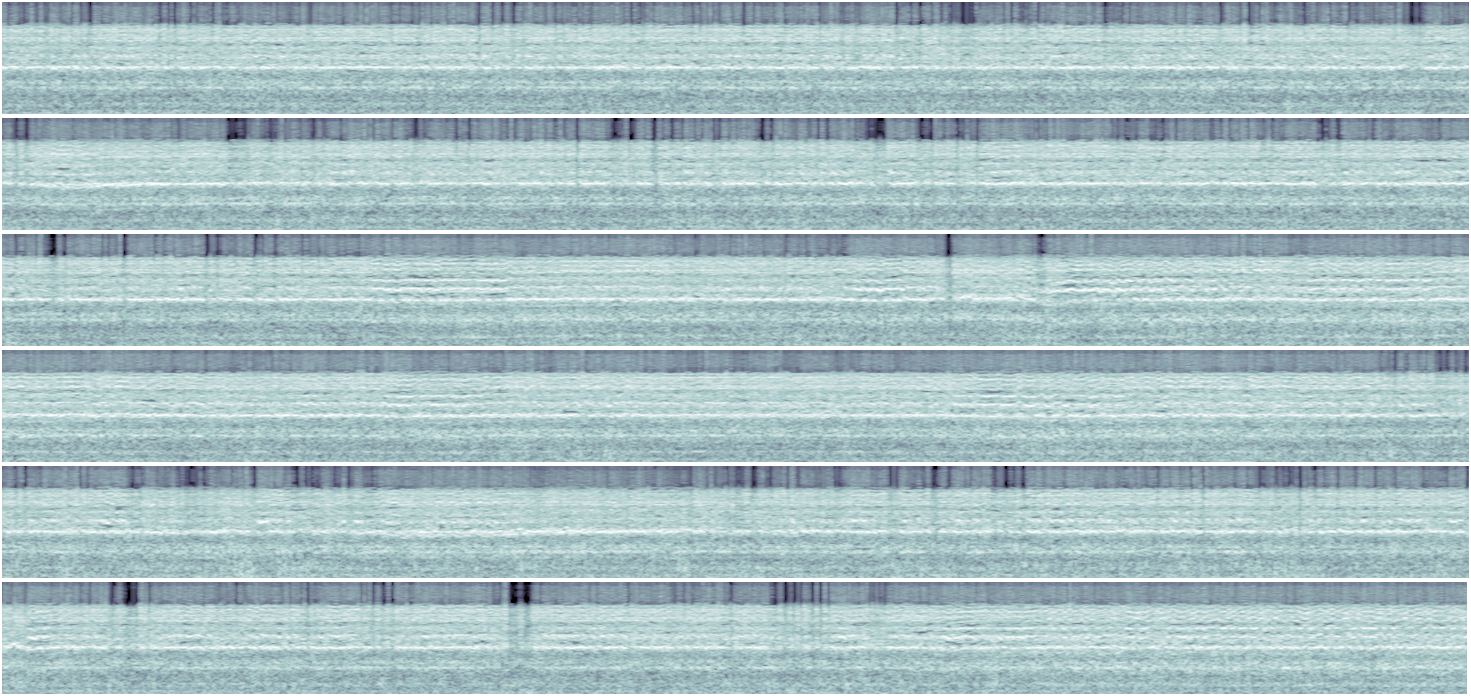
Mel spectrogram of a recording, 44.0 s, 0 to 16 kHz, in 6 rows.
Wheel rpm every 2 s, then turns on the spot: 230, 240, 240, 230, 230, 230, 240, 240, 220, 230, 220, 230, 230, 220, 230, 220, 230, 230, 230, 240, 230, 210.
none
